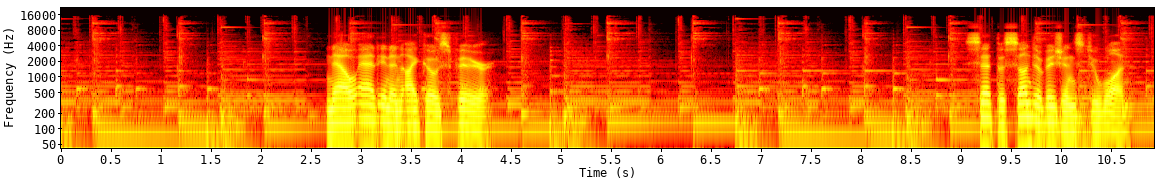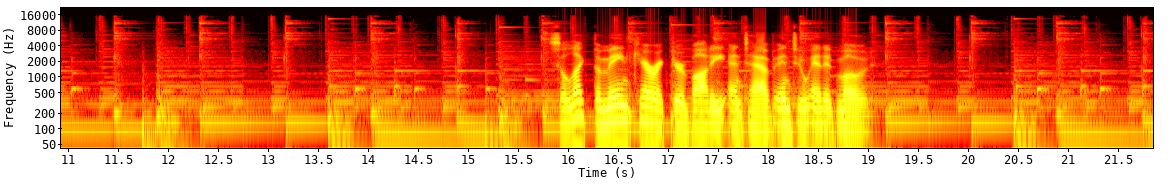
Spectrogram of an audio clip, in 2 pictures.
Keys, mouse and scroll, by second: 1.2 space, 1.7 space, 1.8 click, 2.0 scroll down 4, 2.1 middle click, 2.3-3.3 scroll up 3, 2.8 Tab, 2.8 click, 3.7 shift+a, 9.1 click, 12.9 g, 16.5 s, 18.7 click, 19.8 Tab, 20.3 click.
